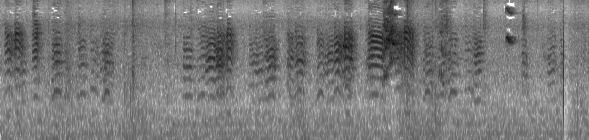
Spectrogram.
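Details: Domestic society finch (Lonchura striata domestica) singing a run of quick, buzzy, high twittering phrases in repeated bursts, mixed with fluttering wings, rustling and a sharp click near the end.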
